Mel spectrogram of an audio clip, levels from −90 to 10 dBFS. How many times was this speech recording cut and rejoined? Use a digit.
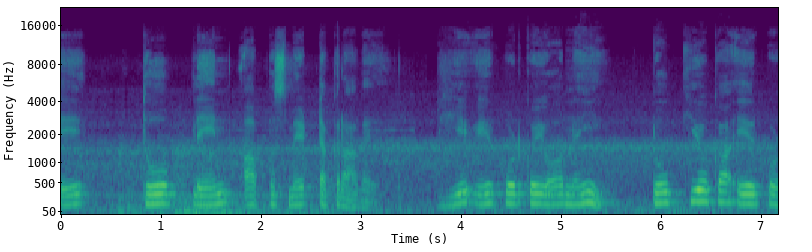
0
